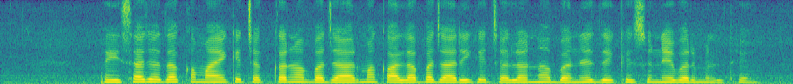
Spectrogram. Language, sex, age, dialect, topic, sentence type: Chhattisgarhi, female, 18-24, Eastern, banking, statement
